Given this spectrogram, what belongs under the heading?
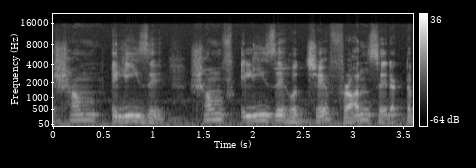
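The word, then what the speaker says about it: Champs-Élysées: সিজ জিন অন্যাম্প এলিজে এটার প্রোনাউন্সিয়েশনটা হচ্ছে সাম্প এলিজে সাম্প এলিজে হচ্ছে ফ্রান্সের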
